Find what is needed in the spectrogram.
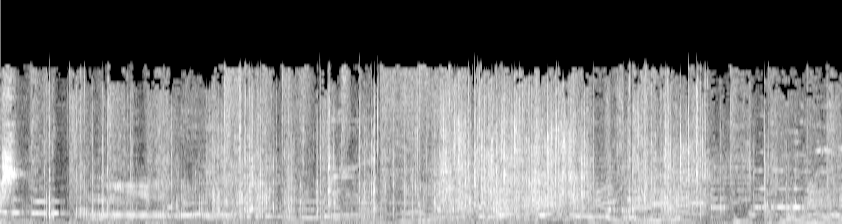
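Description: Background music with steady sustained notes over a repeating bass.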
